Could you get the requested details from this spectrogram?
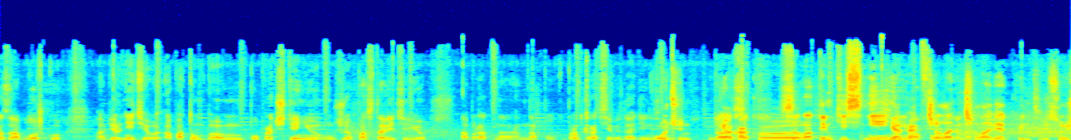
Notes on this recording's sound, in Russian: специальный выпуск шоу "Хочу все знать" с Московской международной книжной выставки-ярмарки на ВДНХ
